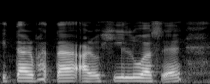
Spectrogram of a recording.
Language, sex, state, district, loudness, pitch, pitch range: Assamese, male, Assam, Kamrup Metropolitan, -16 LUFS, 155 Hz, 150-155 Hz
